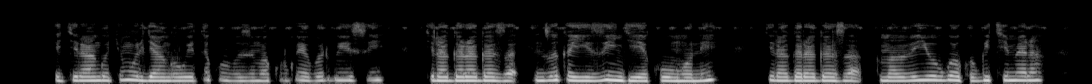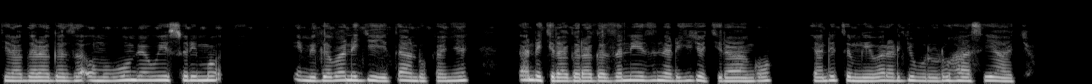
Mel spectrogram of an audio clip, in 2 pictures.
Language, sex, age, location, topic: Kinyarwanda, male, 25-35, Kigali, health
